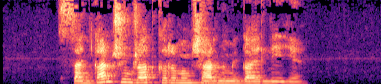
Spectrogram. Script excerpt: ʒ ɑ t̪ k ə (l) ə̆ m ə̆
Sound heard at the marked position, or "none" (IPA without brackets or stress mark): ɾ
